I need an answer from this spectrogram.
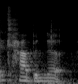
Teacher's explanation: you say cabinet yeah and you drop the tea so therefore the E sounds a lot more like a uh rather than anything else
